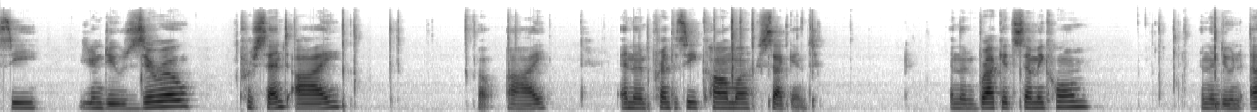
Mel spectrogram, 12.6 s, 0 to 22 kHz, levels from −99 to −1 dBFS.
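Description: No technical faults are audible anywhere in the audio.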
